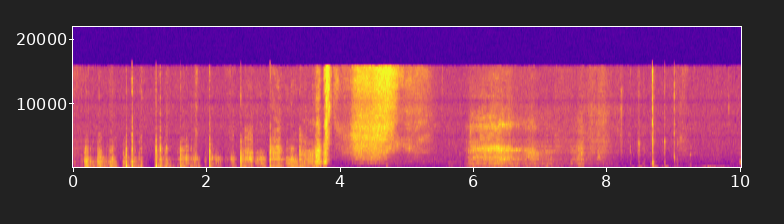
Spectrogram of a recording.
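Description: A black spiral-bound cardboard hardcover sketchbook is tapped on its cover with fingertips, giving a run of quick, dry taps with no ring. The cover is then rubbed with flat fingers, making soft, breathy scraping swells of bright hiss.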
